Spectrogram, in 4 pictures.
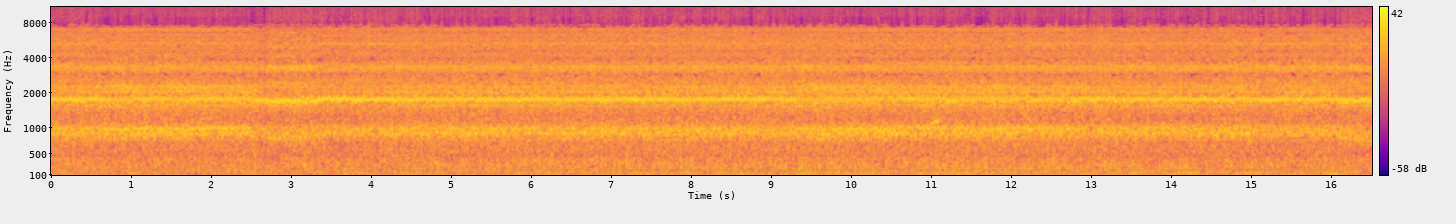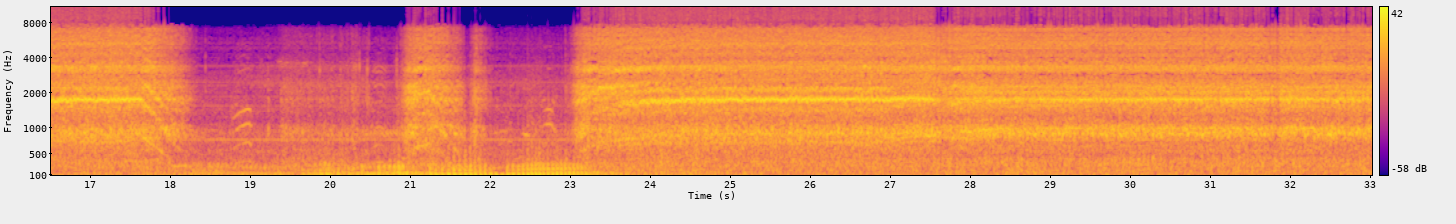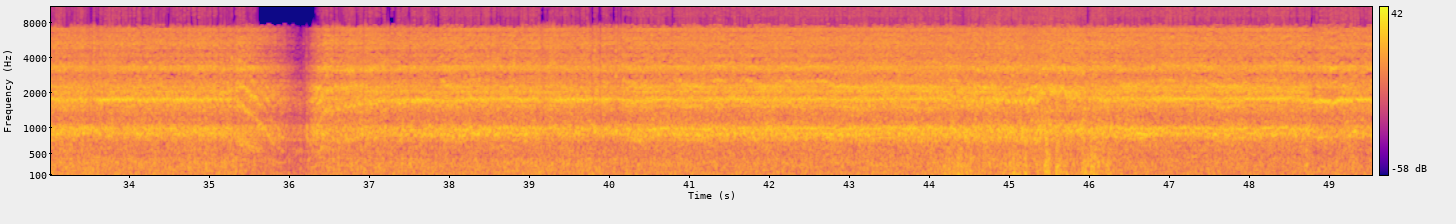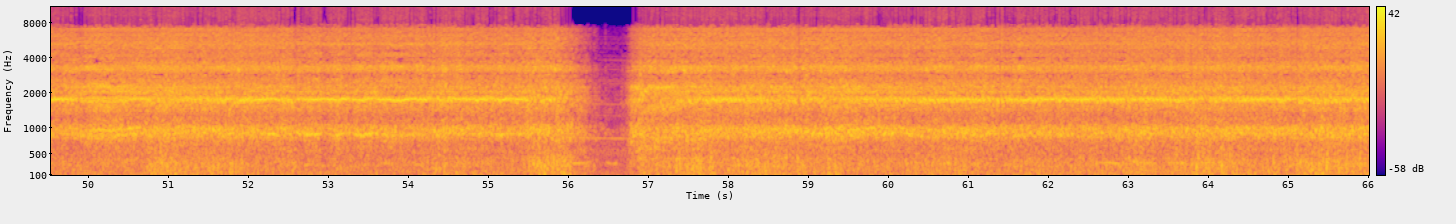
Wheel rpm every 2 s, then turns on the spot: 230, 230, 230, 230, 230, 230, 230, 230, 160, 10, 30, 80, 210, 220, 230, 230, 230, 150, 190, 230, 220, 220, 230, 230, 230, 230, 230, 210, 130, 230, 230, 230, 230.
none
